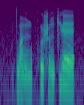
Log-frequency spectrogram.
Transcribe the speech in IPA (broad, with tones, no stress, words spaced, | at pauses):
t̪wɑ̰˨˩ŋmu˨˦kʰu˦ʂɤ˨˦ŋ t͡ɕɥɛ˥˨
